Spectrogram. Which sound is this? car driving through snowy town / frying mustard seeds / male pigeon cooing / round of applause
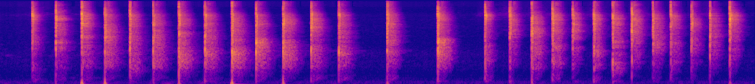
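round of applause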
